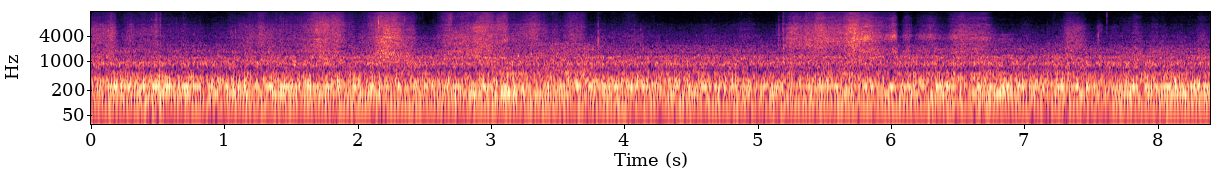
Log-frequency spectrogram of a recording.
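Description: Soft, intermittent rustling of cloth as hands handle a silicone doll and adjust its cloth diaper, the longest rustle about five seconds in, over a steady faint hum.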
